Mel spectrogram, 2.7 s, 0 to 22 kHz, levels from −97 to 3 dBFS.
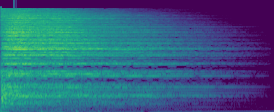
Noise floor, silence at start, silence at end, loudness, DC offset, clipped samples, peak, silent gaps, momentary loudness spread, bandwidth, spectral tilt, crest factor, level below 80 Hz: -62 dBFS; 0 s; 1 s; -13 LUFS; under 0.1%; under 0.1%; 0 dBFS; none; 23 LU; 16 kHz; 3.5 dB/octave; 20 dB; -68 dBFS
